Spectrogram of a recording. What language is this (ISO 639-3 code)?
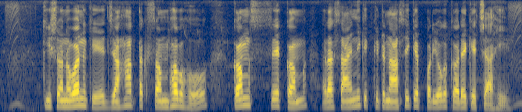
mag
